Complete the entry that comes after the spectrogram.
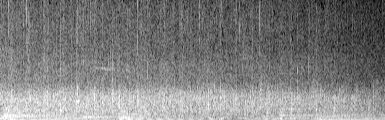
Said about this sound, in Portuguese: Pode aplaudir. Isso mesmo.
